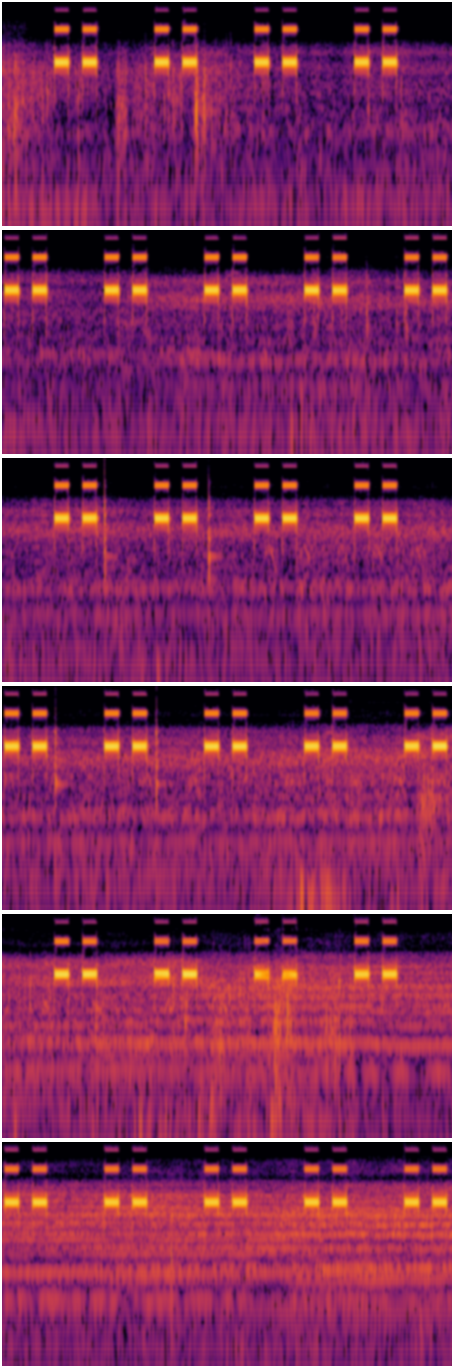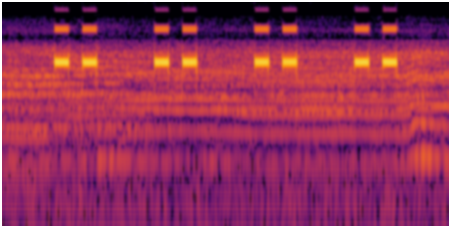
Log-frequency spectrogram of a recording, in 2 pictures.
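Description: Drone remote controller sounding a warning alarm: loud pairs of high beeps about once a second. Under it a drone's propeller hum grows louder in the second half as the drone comes down to land.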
